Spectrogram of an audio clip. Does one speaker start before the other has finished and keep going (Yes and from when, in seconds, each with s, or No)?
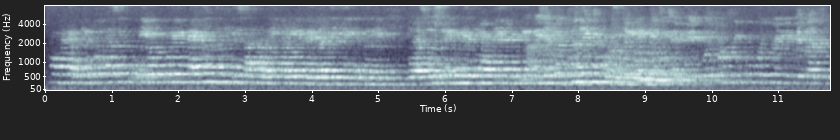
Yes, from 7.2 s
